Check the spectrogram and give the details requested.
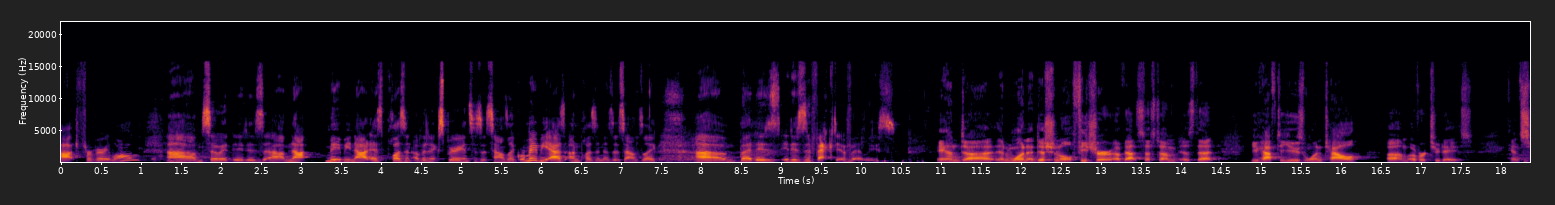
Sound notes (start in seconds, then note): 7.5 audience laughing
